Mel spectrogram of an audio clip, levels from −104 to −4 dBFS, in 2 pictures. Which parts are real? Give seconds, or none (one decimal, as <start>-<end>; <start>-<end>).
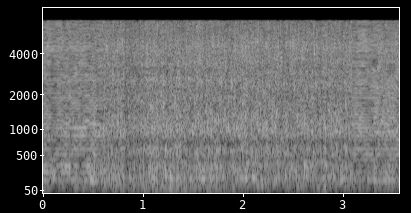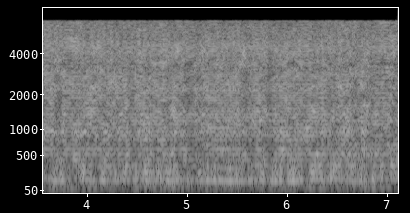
0.6-3.1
